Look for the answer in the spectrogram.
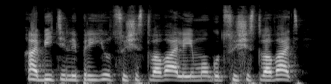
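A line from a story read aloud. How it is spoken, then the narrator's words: Cut-off speech. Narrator (Russian): начала была Теа, но Келфер грубо перебил ее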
